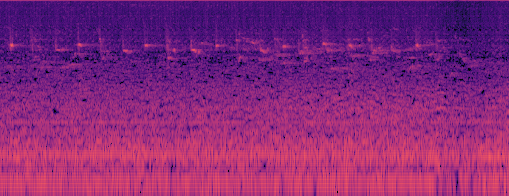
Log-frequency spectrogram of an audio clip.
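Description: Small birds chirping in many short, high notes, scattered irregularly, over a faint steady low hum.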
